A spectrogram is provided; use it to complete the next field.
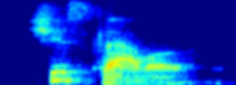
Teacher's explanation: The falling rising tone. The use of this tone involves a moderately high to low fall.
